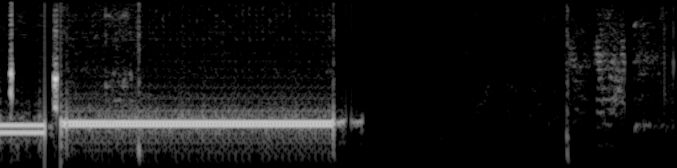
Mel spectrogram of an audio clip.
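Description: A loud, steady telephone tone sounds while a call is being transferred. It follows brief opening beeps, holds for about two seconds, then cuts off into near silence with faint scattered sounds.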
